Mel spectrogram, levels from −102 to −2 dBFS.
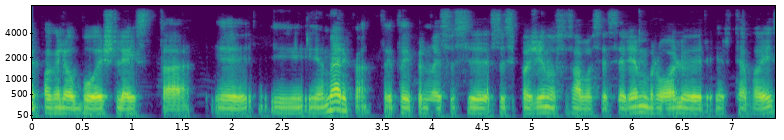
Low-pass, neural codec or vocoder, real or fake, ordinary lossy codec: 7.2 kHz; none; real; Opus, 64 kbps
